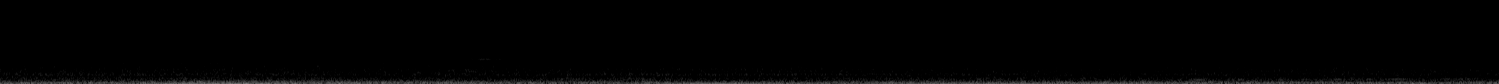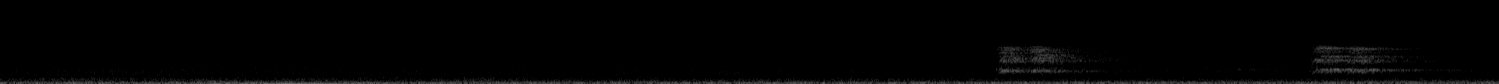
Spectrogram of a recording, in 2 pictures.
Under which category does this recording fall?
Soundscapes > Nature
